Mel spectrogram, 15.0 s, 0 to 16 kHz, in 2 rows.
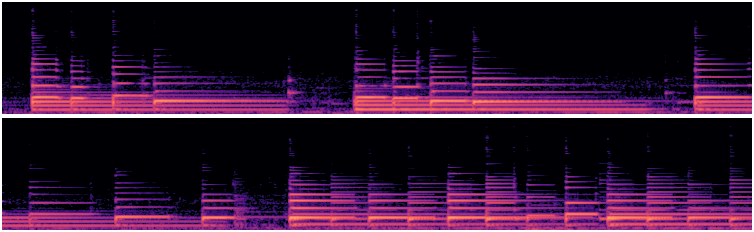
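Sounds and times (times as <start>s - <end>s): acoustic guitar music: 0.0s - 15.0s.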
